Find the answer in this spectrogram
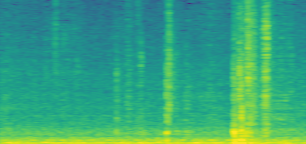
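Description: Steady low hum of a car heard from inside the cabin, with a few faint clicks and a short noisy burst near the end.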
